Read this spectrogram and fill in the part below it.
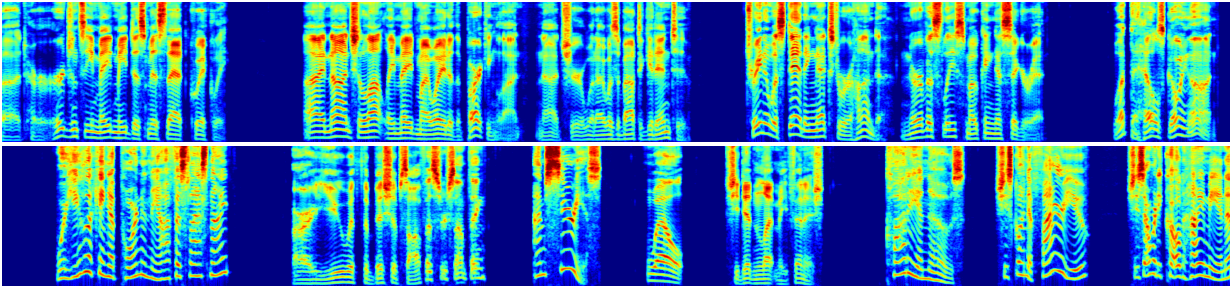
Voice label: Fiction First Person

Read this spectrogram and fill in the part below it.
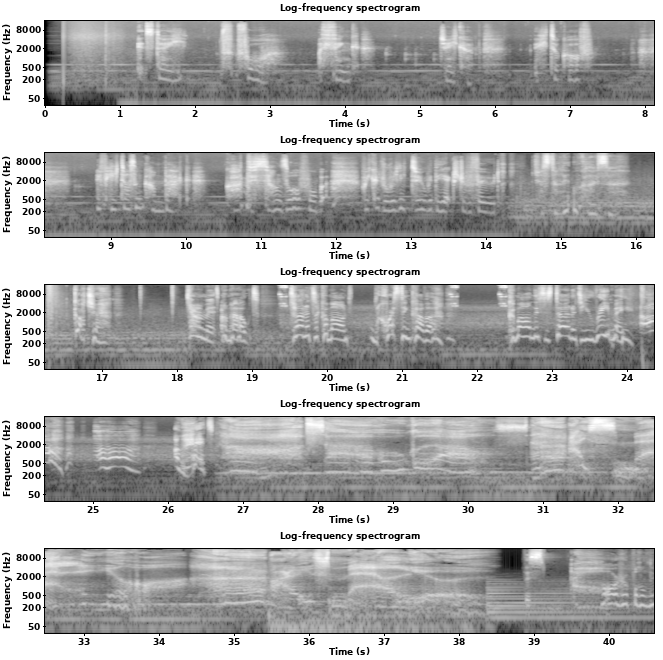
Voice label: Gaming Character Voicereel

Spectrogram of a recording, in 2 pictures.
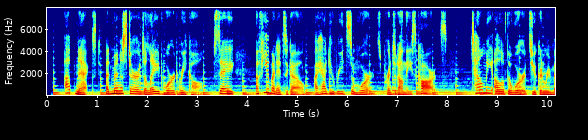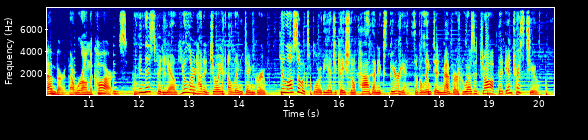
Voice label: ELEARNING

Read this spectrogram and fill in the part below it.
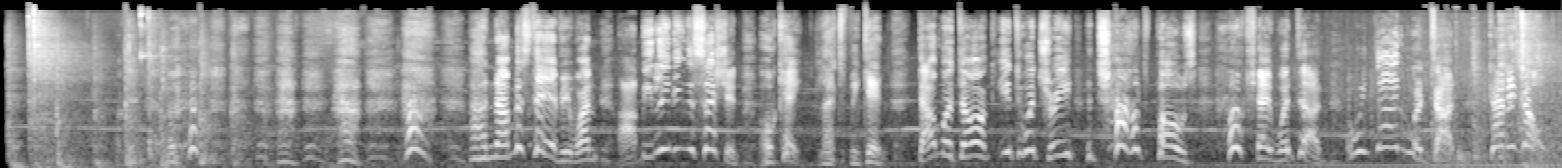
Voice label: Character

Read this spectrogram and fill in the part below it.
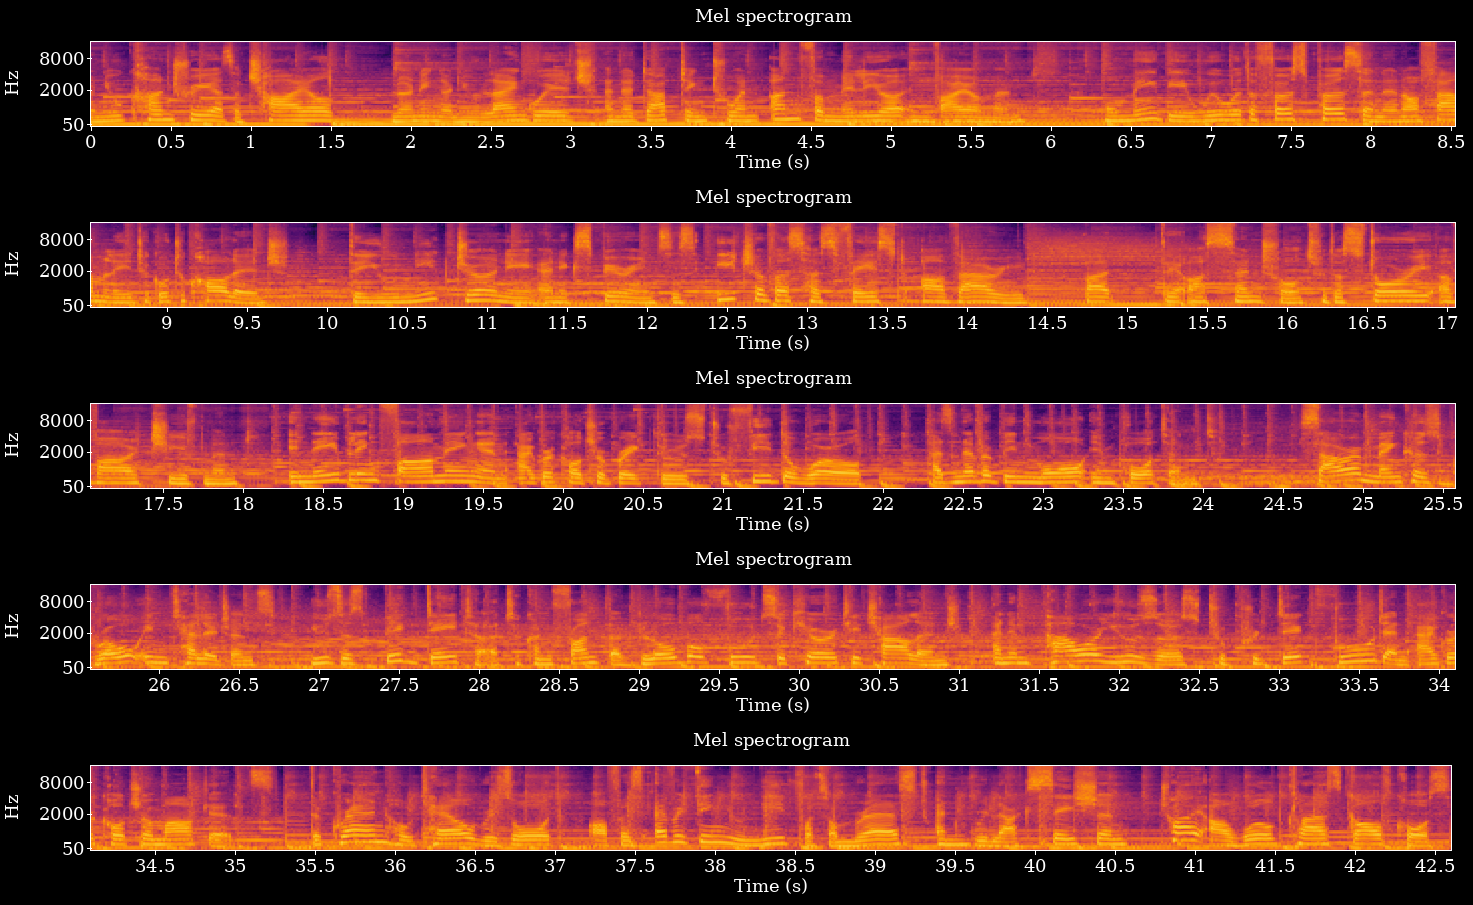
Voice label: English with Chinese accent

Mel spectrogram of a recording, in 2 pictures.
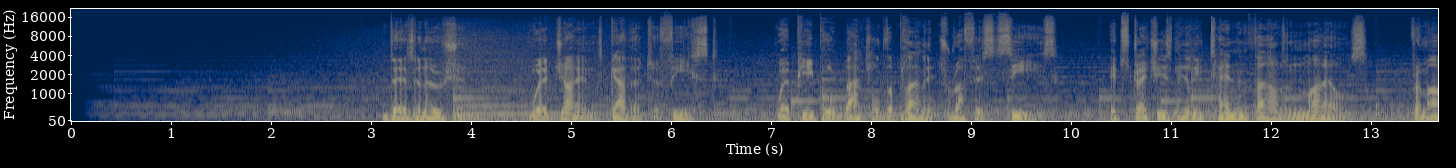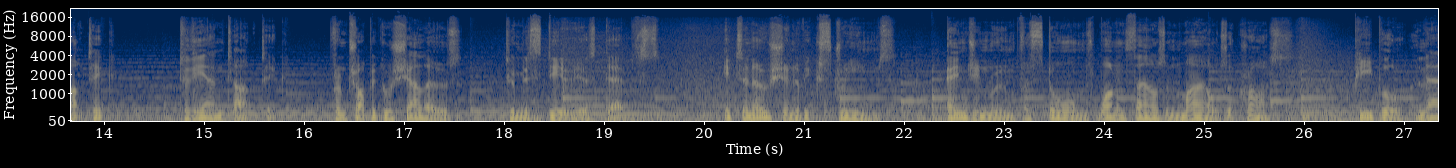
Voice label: Documentary

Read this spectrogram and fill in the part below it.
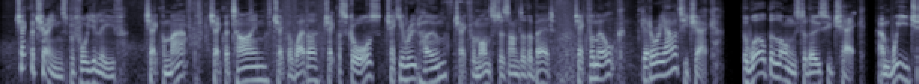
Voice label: commercial voice

